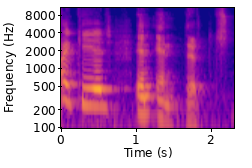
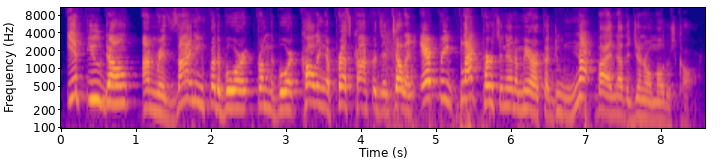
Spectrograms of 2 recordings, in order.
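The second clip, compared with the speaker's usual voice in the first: a much louder, commanding ultimatum; forceful demand; 3 semitones higher, 7 dB louder than usual. Retold or imitated. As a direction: lay down the law, rising in force. Sullivan's demand to the chairman.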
